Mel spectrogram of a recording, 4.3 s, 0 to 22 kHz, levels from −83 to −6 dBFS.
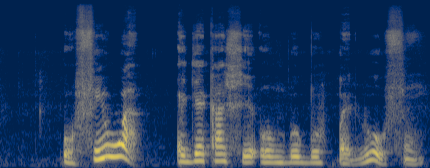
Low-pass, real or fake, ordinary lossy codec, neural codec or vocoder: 19.8 kHz; fake; none; codec, 44.1 kHz, 7.8 kbps, Pupu-Codec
